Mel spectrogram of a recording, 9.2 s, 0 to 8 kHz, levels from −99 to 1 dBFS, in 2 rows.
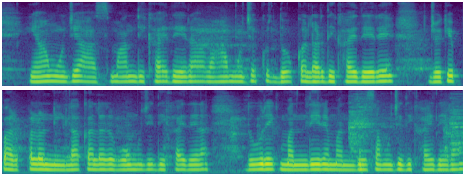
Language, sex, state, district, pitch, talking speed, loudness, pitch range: Hindi, female, Bihar, Jamui, 175 Hz, 235 wpm, -16 LUFS, 175-180 Hz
